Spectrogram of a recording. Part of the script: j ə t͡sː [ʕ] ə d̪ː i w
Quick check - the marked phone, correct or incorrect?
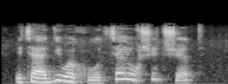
correct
